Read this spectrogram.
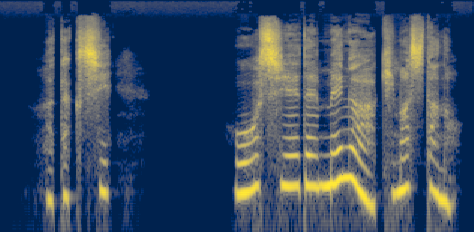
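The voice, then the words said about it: Whispering softly. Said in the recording (Japanese): “ささやくように言った”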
